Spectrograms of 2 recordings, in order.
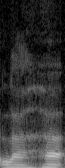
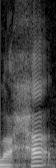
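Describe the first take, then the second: First: The h is a light breathy sound. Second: The h is a raspy sound from mid-throat. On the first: The speaker calls it right. "tapi laha" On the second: The speaker calls it wrong. "ada juga ya yang pengucapan ha wastol ... bukan laha"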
